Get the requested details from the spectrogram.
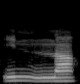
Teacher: নুনকে যখন আগের অক্ষরের সাথে মিলিয়ে পড়বো তখন একালি পরিমাণ গুন্না করে পড়বো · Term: নুন মুসাদ্দাদ গুন্না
